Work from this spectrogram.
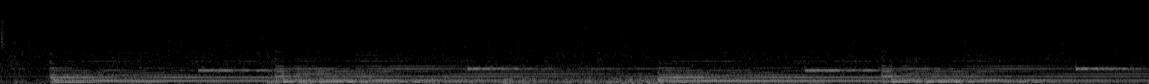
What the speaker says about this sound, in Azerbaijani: Ne ağır yağış ya.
